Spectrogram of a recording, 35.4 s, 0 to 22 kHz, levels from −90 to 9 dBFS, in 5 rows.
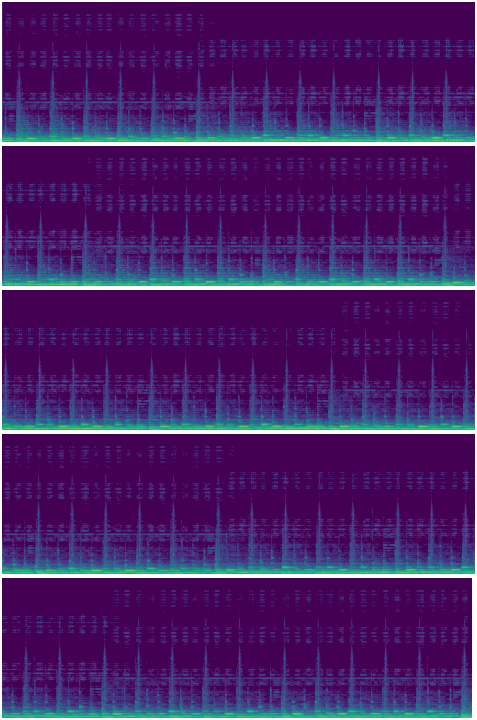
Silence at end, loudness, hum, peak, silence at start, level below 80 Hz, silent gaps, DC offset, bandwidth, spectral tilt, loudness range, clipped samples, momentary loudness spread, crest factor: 0 s; -25 LUFS; none; -10 dBFS; 0 s; -48 dBFS; none; under 0.1%; 7.8 kHz; -10 dB/octave; 2 LU; under 0.1%; 4 LU; 14 dB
